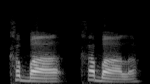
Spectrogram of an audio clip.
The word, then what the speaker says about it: Kabbalah: Kabbalah or Qubala, Hebrew, Romanized, Qubala, pronounced Kabbalah, reception, tradition, is an esoteric method, discipline, and school of thought in Jewish mysticism.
